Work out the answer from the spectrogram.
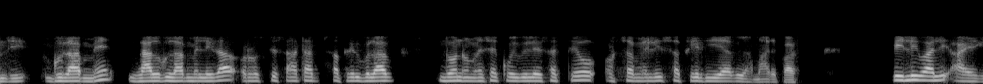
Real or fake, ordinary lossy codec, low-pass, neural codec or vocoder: fake; AAC, 32 kbps; 3.6 kHz; codec, 16 kHz, 0.8 kbps, ZipCodec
